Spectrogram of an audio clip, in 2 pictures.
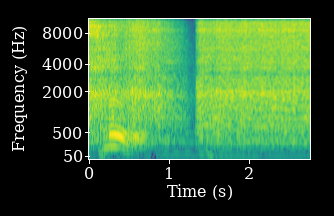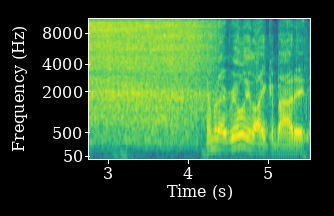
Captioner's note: blender continues whirring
